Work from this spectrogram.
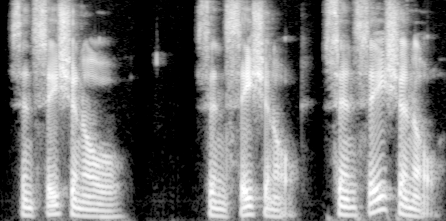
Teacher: The L is a dark L back here.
